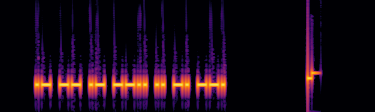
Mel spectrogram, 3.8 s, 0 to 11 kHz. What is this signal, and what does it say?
Morse code, heard as a keyed tone, about 40 wpm, 700 Hz. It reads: AMAZING
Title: Sentences from Top 1500 Words - New Word Drill - 40wpm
